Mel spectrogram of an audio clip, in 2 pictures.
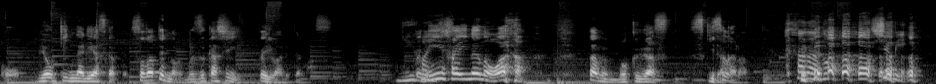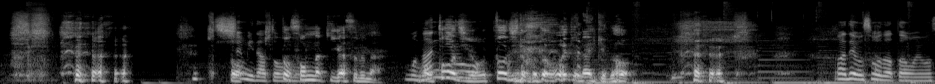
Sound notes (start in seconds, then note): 9.7 laughs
